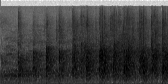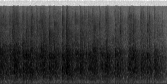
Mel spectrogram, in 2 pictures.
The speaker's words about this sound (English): Are you clapping for the stupid part or the love part? Or both?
